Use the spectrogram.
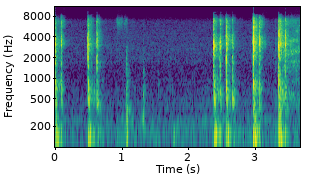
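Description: Someone types a phone number on a computer keyboard, with short clusters of close, crisp key clicks separated by a brief pause. The room is otherwise quiet.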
